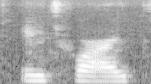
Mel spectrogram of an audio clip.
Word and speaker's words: hyperboles: it's called hyperboles and that is not spelled like it's supposed to be either like it sounds either h-y-p-e-r-b-o-l-e-s hyperboles hyperboles are vast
